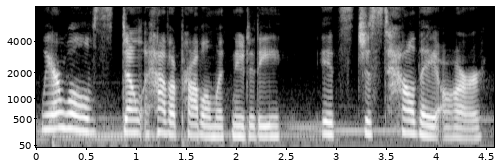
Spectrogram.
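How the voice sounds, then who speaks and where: A woman voicing a quiet, clever young woman who explains things in a level, matter-of-fact way. She stays calm and plain, slightly above the narrator's pitch, with faint music beneath. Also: a little slow, close to an everyday voice.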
